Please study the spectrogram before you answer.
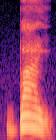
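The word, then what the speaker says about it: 買: And onyomi, we pronounce buy.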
